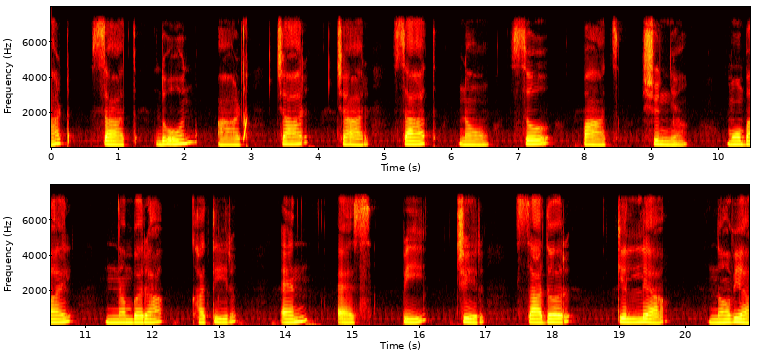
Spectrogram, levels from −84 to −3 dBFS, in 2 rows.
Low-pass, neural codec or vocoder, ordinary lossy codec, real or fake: 7.2 kHz; none; none; real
